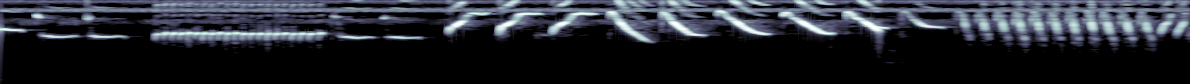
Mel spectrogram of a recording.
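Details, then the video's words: Canary song aimed at getting other canaries singing: short whistles, a one-second buzzy trill, then a burst of steep descending whistles and a closing rapid high rattle. "estimula rapidamente o som do material canário"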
